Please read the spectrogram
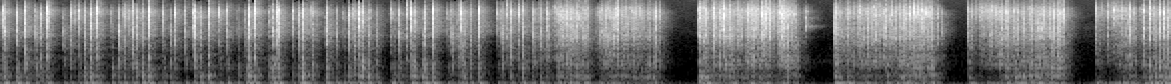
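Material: Wicker.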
